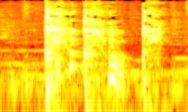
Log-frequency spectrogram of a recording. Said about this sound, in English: Been fighting that cough, sorry.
